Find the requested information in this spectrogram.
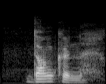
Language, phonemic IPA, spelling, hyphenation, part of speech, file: Dutch, /ˈdɑŋkə(n)/, danken, dan‧ken, verb, Nl-danken.ogg
- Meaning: to thank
